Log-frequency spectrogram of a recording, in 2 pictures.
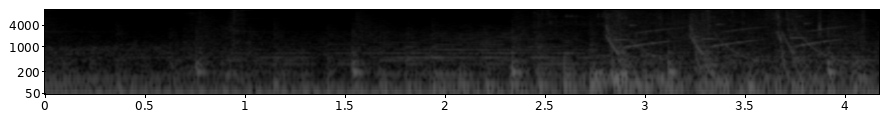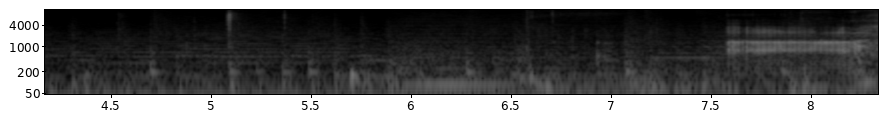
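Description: Zap Attack online slot game audio: quiet background music with clicks as the reels spin and stop, three quick rising sweeps about three seconds in, and a louder game sound starting near the end as a win is counted up.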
